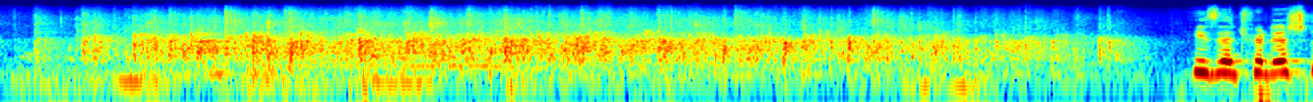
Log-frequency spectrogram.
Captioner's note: applause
